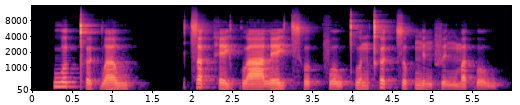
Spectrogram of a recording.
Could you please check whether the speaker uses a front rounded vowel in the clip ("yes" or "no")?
no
